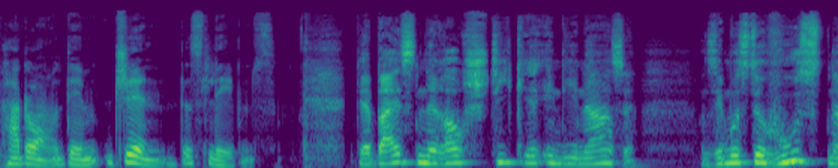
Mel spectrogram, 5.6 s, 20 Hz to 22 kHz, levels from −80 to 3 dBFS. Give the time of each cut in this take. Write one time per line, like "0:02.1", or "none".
0:02.3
